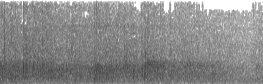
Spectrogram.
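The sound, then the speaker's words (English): An audience claps their hands for Jesus during a sermon, a dense, steady wash of applause that holds fairly even throughout, with a few slightly louder swells along the way. “Can you clap your hands for Jesus, somebody?”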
